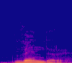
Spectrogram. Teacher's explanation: with vendere instead, the stress is shifted one syllable to the left. This only happens with verbs of the second conjugation.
